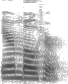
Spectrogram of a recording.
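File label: "AIR MOTOR", English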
